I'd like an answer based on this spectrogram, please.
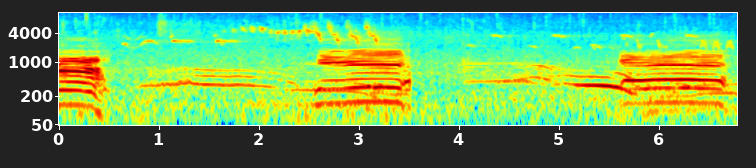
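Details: Herd coming back from grazing at dusk in a village setting, a sequence of four moos, some short and falling, others long and full, with evening birds chirping overhead.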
